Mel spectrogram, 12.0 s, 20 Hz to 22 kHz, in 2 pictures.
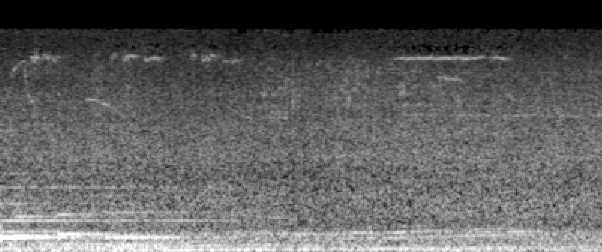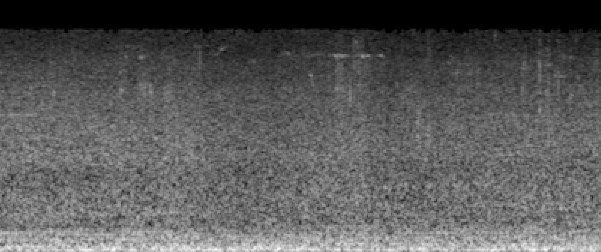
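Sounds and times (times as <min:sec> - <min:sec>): music: 0:00.0 - 0:02.4
cars driving past: 0:00.0 - 0:12.0.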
